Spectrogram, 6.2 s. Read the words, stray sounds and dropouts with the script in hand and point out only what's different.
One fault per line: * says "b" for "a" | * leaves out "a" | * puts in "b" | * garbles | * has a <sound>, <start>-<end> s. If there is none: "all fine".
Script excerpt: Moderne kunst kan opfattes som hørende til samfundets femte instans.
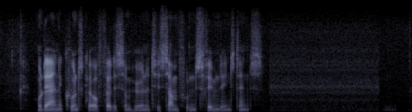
all fine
